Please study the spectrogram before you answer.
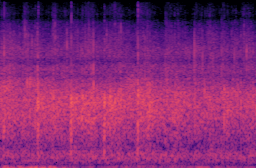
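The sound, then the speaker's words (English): Sustained applause from an audience for the Lord during a morning church service, a dense steady patter of many hands clapping at an even level with scattered sharper claps standing out, no voices. “Somebody give the Lord a big round of applause this morning.”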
